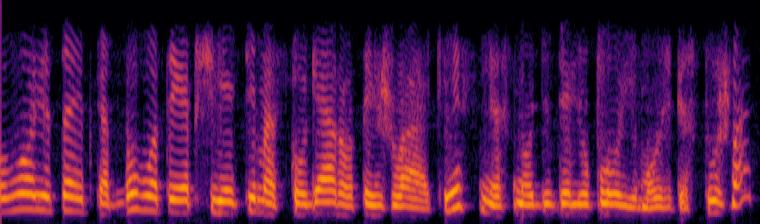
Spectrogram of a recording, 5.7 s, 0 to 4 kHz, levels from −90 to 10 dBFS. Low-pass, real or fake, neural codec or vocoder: 3.6 kHz; fake; codec, 44.1 kHz, 7.8 kbps, Pupu-Codec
